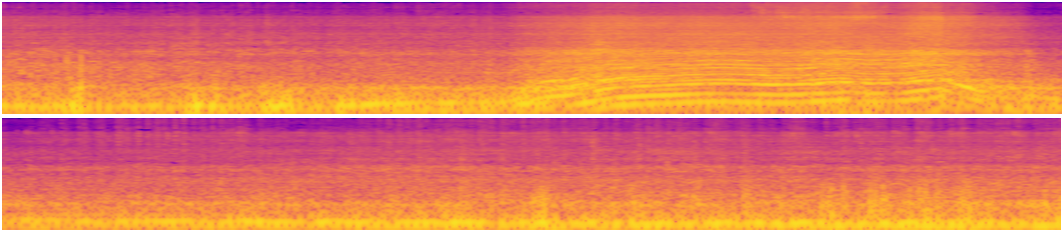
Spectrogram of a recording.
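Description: Drag-race car engine idling with a deep, steady drone. About four seconds in it is revved for roughly three seconds, the pitch climbing and sagging, with a rushing hiss over it, then it settles back to idle.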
